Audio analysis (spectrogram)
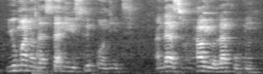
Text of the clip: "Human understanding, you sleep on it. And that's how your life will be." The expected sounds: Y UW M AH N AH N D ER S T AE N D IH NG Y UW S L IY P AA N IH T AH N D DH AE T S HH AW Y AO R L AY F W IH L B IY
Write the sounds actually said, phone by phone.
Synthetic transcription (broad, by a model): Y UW M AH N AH N D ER S T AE N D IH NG Y UW S L IY P AA N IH T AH N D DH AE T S HH AW Y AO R L AY F W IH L B IY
